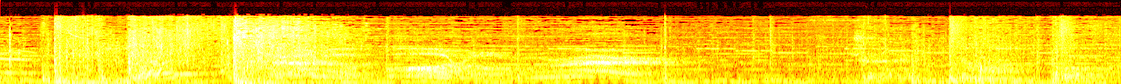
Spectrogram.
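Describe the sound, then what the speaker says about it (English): A creature in the video game Bugsnax smashes something, a loud crash and thud followed by roaring, growling game creature cries and shifting effects, fairly close and busy throughout. "he smashed up the thing"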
